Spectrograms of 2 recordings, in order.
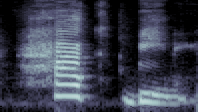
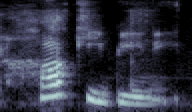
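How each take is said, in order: First: The first word sounds like 'hack', one syllable. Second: The first word sounds like 'hockey', two syllables. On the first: The speaker calls it right. "It's actually hack beanie" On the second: The speaker calls it wrong. "I mispronounced it. I think I was calling it hockey beanie"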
